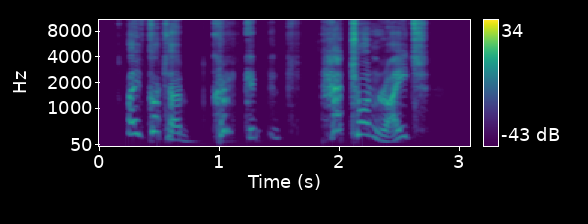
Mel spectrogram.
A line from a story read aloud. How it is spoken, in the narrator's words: snapped Sardines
